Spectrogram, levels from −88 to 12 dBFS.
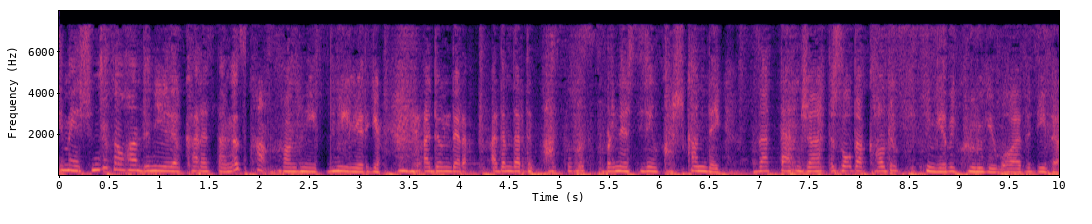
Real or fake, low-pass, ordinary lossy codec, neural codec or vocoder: fake; none; none; codec, 16 kHz, 1.1 kbps, Voila-Tokenizer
